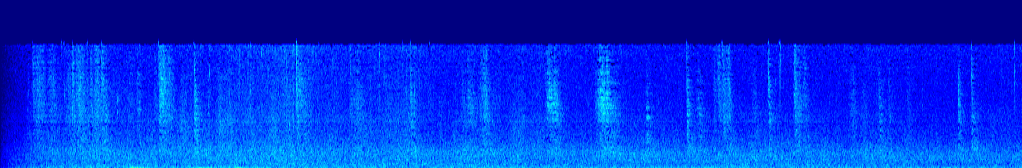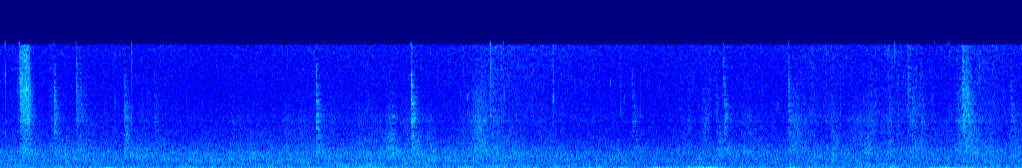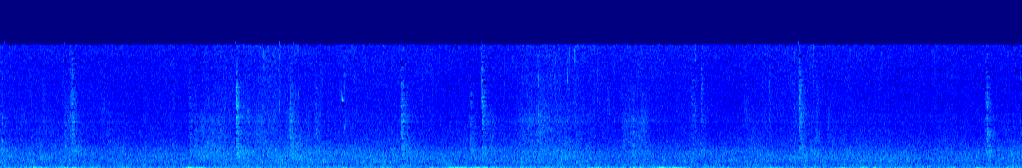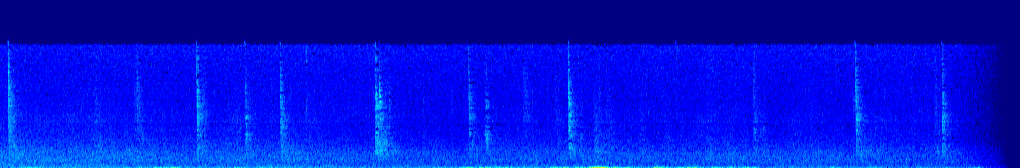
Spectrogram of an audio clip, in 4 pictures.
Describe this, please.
King's Hut Day Through Window
Wind blowing around a ruin. The clanging you hear is of rust wire blowing in the wind.
birds, desert, field-recording, nature, wind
